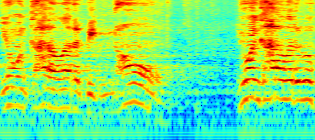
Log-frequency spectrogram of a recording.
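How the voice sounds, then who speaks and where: A man talks very fast at a fairly high pitch, in a New York accent, his pitch swinging very widely. Noticeable background noise and audible room echo surround him. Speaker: podcast co-host. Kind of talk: casual chat. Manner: animated.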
